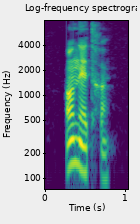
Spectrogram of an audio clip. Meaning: 1. Used other than figuratively or idiomatically: see en, être 2. to have arrived at something; to be somewhere; to be in a certain situation; to stand somewhere 3. to be game, to be in
- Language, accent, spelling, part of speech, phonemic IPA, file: French, France, en être, verb, /ɑ̃.n‿ɛtʁ/, LL-Q150 (fra)-en être.wav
